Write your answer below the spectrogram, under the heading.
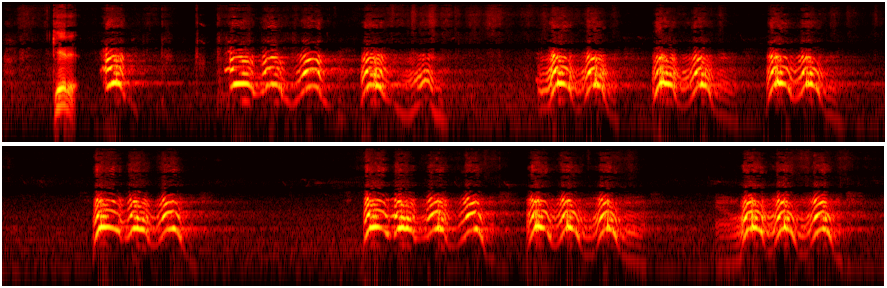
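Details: A Treeing Walker Coonhound, treeing and jumping at a tree while its handler urges it on, gives loud, ringing barks in quick bursts with short pauses between.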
